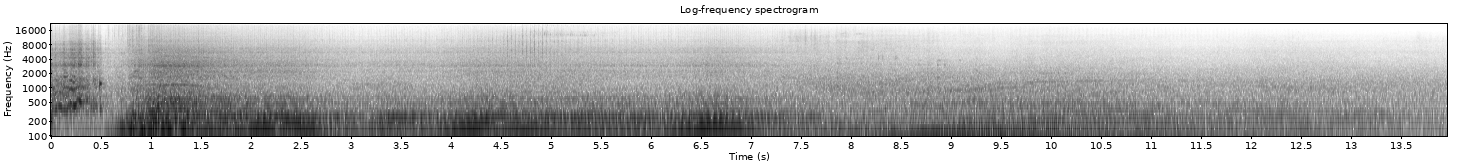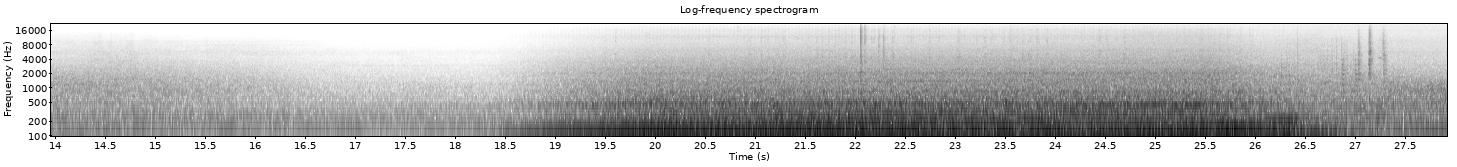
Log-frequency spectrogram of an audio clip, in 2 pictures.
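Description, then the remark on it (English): A tour van's engine cranks and starts, idling with wavering pitch, then fades lower before a loud surge of revving as the van pulls away to hit the road, the engine roaring steadily. “For most of our tour, we will travel in vans.”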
